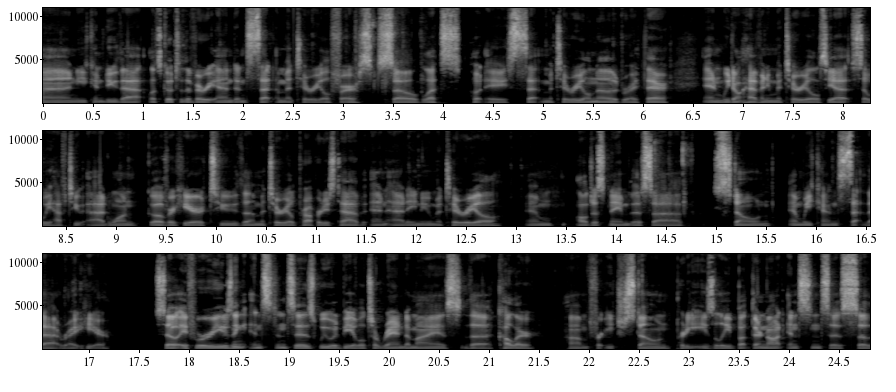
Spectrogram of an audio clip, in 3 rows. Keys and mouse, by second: 1.4 drag, 1.5 middle click, 1.9-3.1 drag, 3.1 middle click, 3.3 shift+a, 3.7 s, 9.1-12.0 drag, 17.5 click, 17.5 x.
